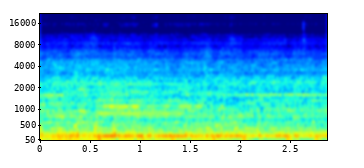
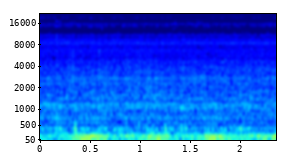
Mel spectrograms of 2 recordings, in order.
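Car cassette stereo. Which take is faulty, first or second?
first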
